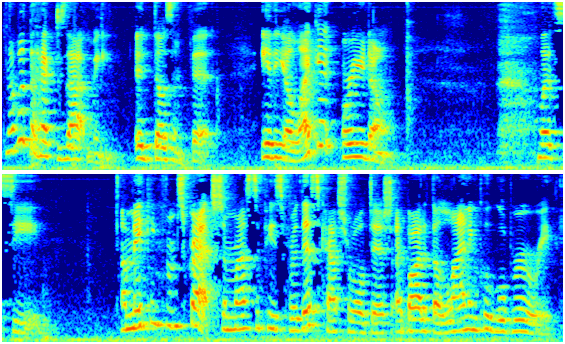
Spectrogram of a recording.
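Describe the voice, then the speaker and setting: A woman's voice: medium pitch, sing-song, moderate pace, close to an everyday voice. An actress playing a chatty, homey Midwestern mother who is proud of her cooking, in a staged reading of a play. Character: folksy chatty Midwestern mom, proud home cook. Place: community theater stage. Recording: echoey theater room.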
